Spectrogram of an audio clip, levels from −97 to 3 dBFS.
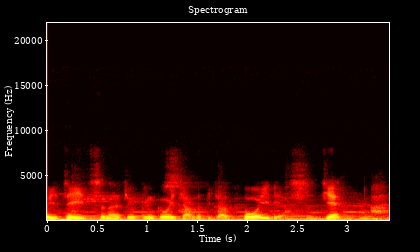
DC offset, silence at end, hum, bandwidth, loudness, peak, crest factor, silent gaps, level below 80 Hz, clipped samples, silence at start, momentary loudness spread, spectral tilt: under 0.1%; 0 s; none; 5.2 kHz; -27 LUFS; -10 dBFS; 16 dB; none; -36 dBFS; under 0.1%; 0 s; 13 LU; -10.5 dB/octave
